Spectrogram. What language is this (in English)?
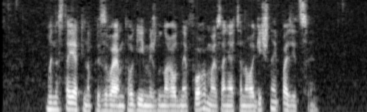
Russian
